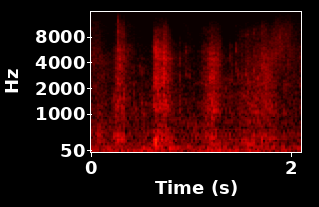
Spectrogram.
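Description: People biting and chewing crunchy tangy barbecue puffs: several faint, crisp crunches.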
